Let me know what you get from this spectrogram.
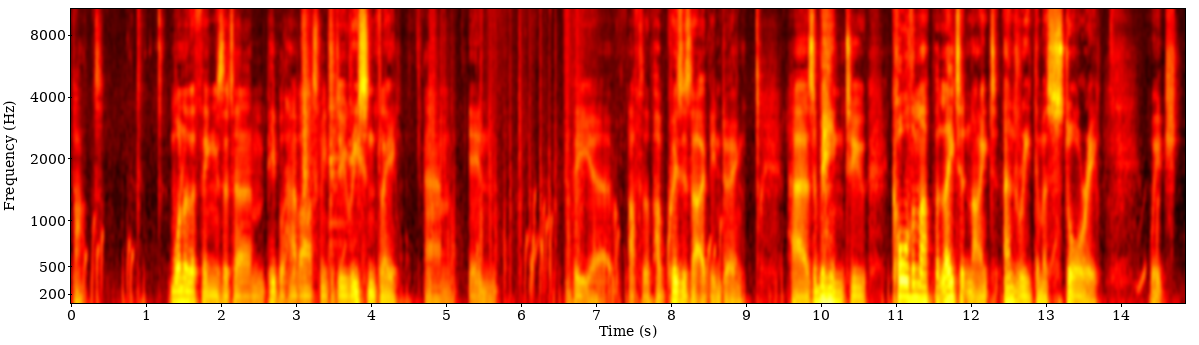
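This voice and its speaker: A British man with a deep voice giving relaxed, meandering gameplay commentary with gentle, wry asides. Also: a little slow, slight background noise. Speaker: let's play video host.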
